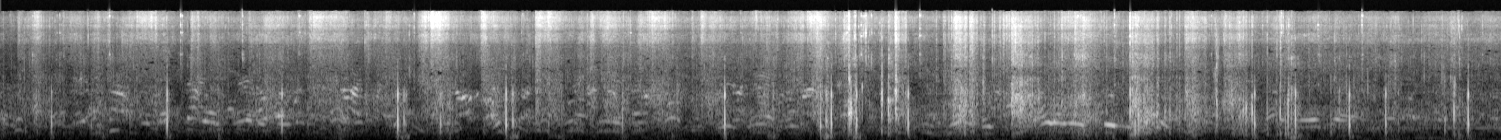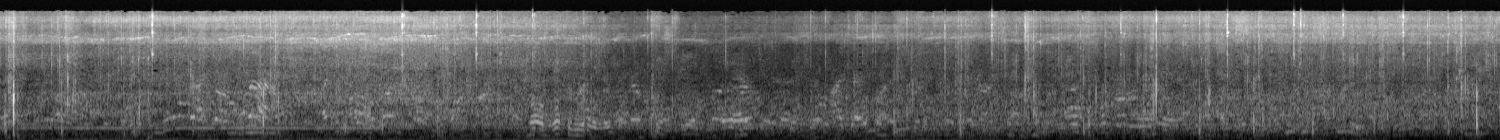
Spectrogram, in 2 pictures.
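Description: Footsteps crunching through snow, with rustling of the body-worn camera against clothing and indistinct voices. The crunching knocks are dense in the first half and thin out about halfway through.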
